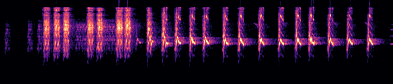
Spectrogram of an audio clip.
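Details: Grey-cheeked bulbul used as a master recording for training songbirds: harsh, buzzy bursts give way to a rapid run of sharp, clipped notes repeated about five times per second.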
